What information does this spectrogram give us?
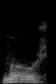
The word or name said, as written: mU7uS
